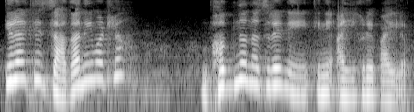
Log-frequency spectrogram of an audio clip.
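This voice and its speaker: A woman storyteller reading a scripted romantic suspense story with even delivery. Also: a little high, normal speed.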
